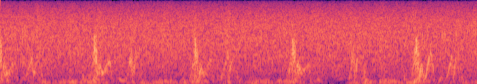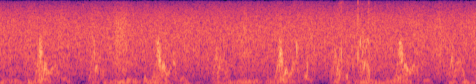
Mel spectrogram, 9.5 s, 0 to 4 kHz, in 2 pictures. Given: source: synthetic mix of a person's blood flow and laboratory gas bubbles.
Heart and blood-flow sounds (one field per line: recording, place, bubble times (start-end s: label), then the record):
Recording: Doppler ultrasound of blood flow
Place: precordium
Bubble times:
7.70-7.88 s: bubbles
8.12-8.51 s: bubbles
From the record:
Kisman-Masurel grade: 222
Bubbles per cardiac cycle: several, 3 to 8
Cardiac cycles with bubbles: 10 to 50%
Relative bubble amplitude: moderate (0.250 to 0.450)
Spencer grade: 2 (many but less than half of the cardiac periods contain bubble signals, singularly or in groups)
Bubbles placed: only in the low amplitude regions of the cardiac cycle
